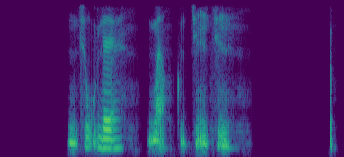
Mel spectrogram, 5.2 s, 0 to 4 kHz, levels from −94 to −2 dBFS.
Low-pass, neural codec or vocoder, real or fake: 3.6 kHz; autoencoder, 44.1 kHz, a latent of 192 numbers a frame, MeloTTS; fake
